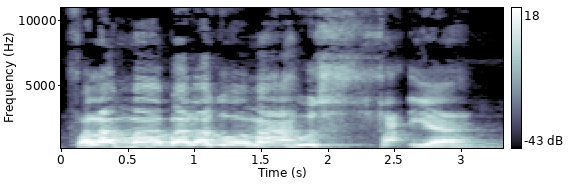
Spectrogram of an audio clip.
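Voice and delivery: slow, drawn-out chanted Arabic; Quran recitation. Acted. Preacher reciting the verse to the congregation, slow chant. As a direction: intone the verse slowly like tilawah.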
